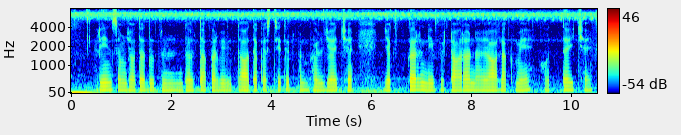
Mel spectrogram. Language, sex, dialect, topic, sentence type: Maithili, male, Southern/Standard, banking, statement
